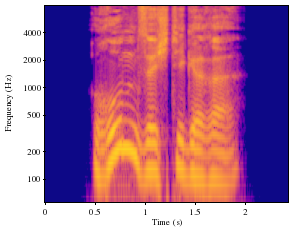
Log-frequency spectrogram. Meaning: inflection of ruhmsüchtig: 1. strong/mixed nominative/accusative feminine singular comparative degree 2. strong nominative/accusative plural comparative degree
- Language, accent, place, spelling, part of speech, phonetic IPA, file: German, Germany, Berlin, ruhmsüchtigere, adjective, [ˈʁuːmˌzʏçtɪɡəʁə], De-ruhmsüchtigere.ogg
